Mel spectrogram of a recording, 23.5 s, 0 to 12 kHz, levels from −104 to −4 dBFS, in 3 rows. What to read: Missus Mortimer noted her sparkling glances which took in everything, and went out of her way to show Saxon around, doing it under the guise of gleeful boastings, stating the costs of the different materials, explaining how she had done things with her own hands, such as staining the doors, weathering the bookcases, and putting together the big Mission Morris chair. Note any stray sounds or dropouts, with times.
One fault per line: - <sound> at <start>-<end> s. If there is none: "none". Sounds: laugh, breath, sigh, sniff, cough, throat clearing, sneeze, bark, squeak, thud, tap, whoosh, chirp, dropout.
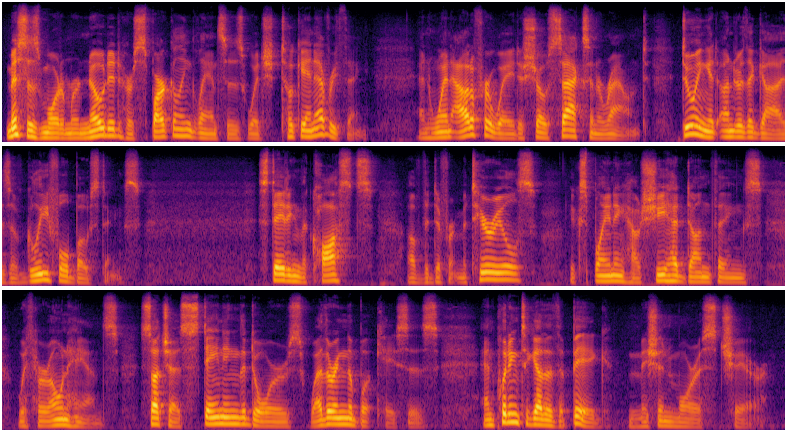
none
